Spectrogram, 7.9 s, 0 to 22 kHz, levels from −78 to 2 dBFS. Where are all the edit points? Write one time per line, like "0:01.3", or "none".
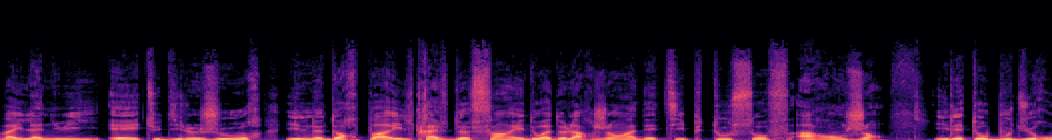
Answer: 0:02.0

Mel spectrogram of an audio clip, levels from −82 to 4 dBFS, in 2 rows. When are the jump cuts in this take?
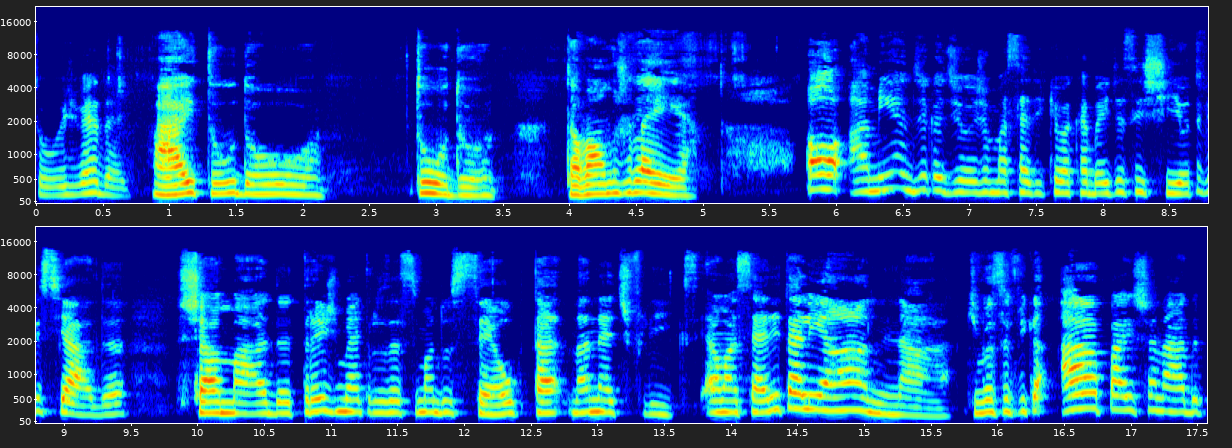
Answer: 0:08.7
0:15.7

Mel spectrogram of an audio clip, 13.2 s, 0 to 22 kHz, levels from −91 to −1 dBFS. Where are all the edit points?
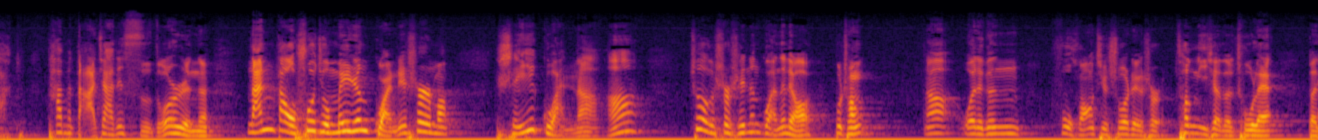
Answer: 0:02.5
0:11.8

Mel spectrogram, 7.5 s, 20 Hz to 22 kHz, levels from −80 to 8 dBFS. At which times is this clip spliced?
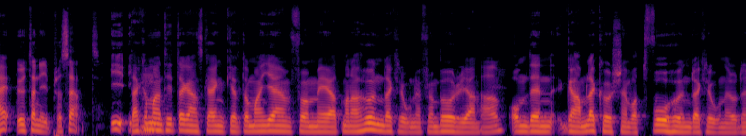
0:01.3
0:05.1

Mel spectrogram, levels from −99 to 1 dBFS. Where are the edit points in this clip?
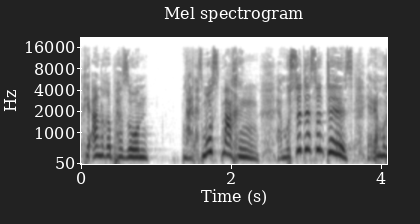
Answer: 0:01.5

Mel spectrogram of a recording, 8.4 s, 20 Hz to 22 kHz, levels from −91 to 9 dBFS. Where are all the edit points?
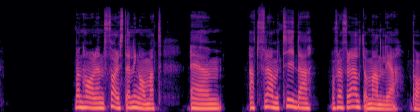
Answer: none

